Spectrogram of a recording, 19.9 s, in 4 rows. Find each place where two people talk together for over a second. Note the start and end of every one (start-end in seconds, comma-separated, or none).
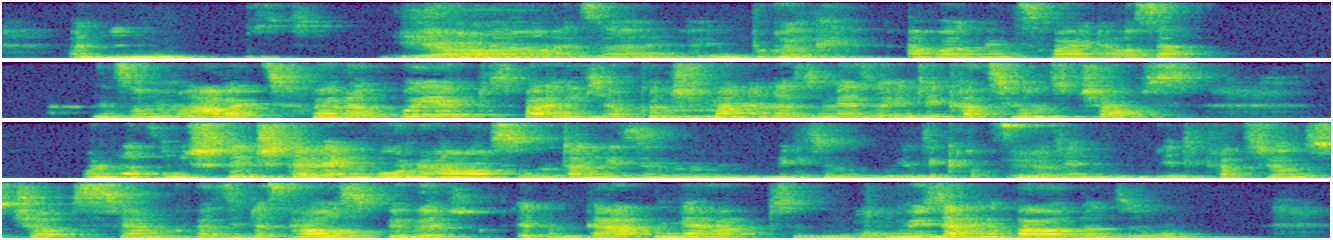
none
